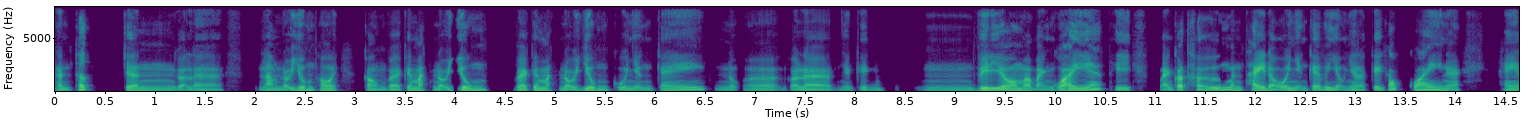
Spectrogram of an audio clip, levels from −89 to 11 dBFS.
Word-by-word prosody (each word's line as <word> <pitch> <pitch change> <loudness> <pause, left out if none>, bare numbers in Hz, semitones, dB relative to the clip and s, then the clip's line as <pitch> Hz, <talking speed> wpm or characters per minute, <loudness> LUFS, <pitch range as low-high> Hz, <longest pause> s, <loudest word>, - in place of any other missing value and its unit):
hình 105 0 -1
thức 185 - +2 0.3
trên, 130 -1 0
gọi 110 - -2
là, 100 -1 -4 0.4
làm 105 -3 -1
nội 105 +3 -1
dung 130 +1 +1
thôi. 140 0 +1 0.3
Còn 105 -2 -2
về 100 -2 0
cái 140 - -1
mặt 135 - +2
nội 110 +1 -1
dung 145 0 +2 0.3
về 110 -3 +4
cái 150 - 0
mặt 125 -5 -1
nội 110 -1 -1
dung 130 0 +2
của 115 - -4
những 120 +2 -5
cái 160 +8 -1
n 120 - -10
ờ, 115 -1 -5
gọi - - -1
là, 100 -1 +1
những 110 -1 -10
cái, 160 +5 -5 0.6
ừm, 120 -1 -8
video 150 +2 +5
mà 125 -3 +3
bạn 110 +1 -3
quay 155 +6 +6
á, 200 - +4 0.2
thì 125 -2 -2 0.3
bạn 115 - +1
có 165 - +7
thử 120 -4 0
mình 155 -7 0
thay 140 0 +6
đổi 120 +3 +2
những 135 -2 -4
cái 155 +2 +1
ví 170 0 0
dụ 145 - -2
như 130 +2 -3
là 120 - -4
cái 145 +1 +1
góc 200 +2 +3
quay 160 +1 +2
nè, 120 -3 -1 0.4
hay 140 0 -2
130 Hz, 215 wpm, -24 LUFS, 115-145 Hz, 0.6 s, có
